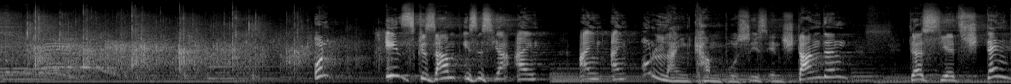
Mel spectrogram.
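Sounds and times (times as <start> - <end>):
audience applause: 0.0 - 4.3
speech: 3.9 - 10.1.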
